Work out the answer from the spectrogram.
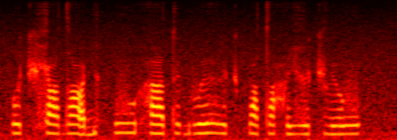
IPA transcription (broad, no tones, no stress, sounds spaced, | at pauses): o t͡ʃ xʲ ɘ j dˤ e ɡ | v u h a t ø ɡ β ɘ ɦ ø t͡ʃ p ø tˤ u h i ɣ ʏ t͡ʃ lʲ o v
